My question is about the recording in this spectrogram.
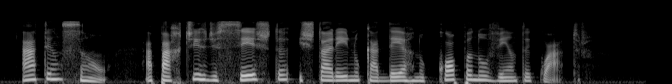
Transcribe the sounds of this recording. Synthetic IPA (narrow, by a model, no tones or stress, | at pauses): at̪ẽsɐ̃w̃ | a̰paɾt͡ʃiɾd͡ʒɪseʃt̪ɐɪʃt̪aɾejnʊkad̪ɛɾnʊkɔpɐnovẽnt̪ɐɪkwa̰t̪ɾʊ̥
